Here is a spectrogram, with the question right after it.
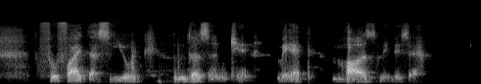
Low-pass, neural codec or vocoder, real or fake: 7.2 kHz; codec, 16 kHz, 1 kbps, X-Codec, HuBERT features, trained on general audio; fake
